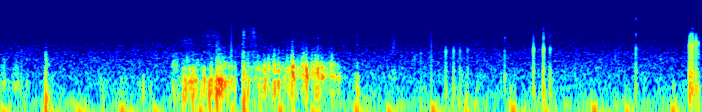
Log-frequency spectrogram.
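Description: Low gurgling rumbles and bubbling clicks from the belly after drinking; ordinary digestive bowel sounds.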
